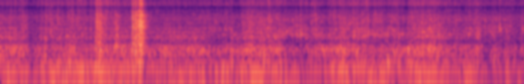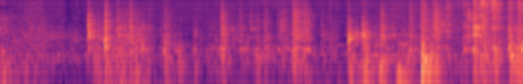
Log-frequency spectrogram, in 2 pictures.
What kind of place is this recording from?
kitchen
